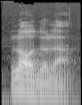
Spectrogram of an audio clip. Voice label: "lodola", crespinese

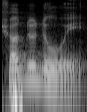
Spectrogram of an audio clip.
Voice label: "dui", crespinese

